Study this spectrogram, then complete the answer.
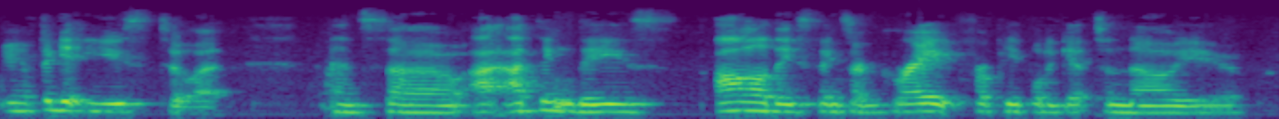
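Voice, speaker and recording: A woman with a Southern US accent speaks in a fairly low pitch with fairly even intonation. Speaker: webinar host. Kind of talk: casual chat.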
